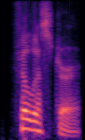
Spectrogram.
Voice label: "fillister", American

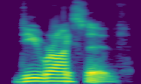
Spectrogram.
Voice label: "derisive", American

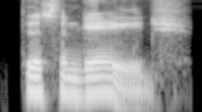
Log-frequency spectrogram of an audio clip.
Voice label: "disengage", American

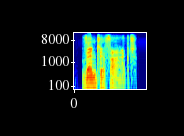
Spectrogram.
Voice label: "ventifact", British

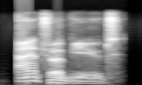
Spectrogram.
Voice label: "attribute", British

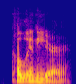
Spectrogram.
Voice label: "collinear", American

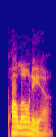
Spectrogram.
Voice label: "paulownia", American

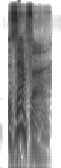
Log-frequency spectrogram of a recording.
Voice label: "zaffre", British

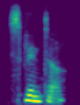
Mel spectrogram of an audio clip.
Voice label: "splinter", Indian

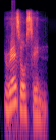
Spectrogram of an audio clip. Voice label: "resorcin", Indian

